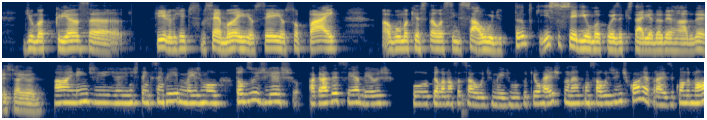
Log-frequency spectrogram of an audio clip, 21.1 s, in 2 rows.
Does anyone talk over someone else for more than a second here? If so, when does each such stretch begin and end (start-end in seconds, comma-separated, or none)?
none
